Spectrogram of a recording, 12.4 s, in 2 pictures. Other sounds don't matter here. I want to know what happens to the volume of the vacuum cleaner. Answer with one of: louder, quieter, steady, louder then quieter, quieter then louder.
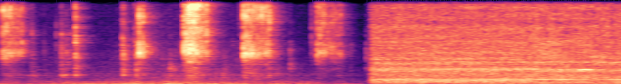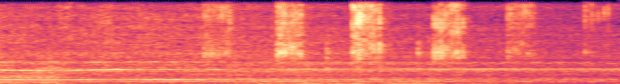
quieter.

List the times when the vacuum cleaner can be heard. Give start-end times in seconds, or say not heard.
3.7-12.3.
